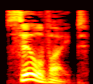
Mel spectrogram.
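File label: "sylvite", British English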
